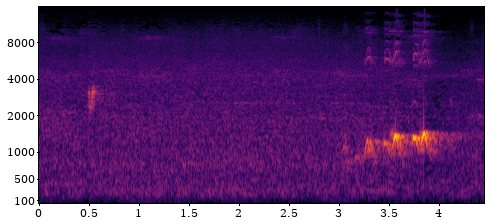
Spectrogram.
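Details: An Asian koel sings one loud, clear, rising note in the background while a common iora feeds on a caterpillar, over steady hiss with a faint chirp early on; Pune, Maharashtra, India, November 2023.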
